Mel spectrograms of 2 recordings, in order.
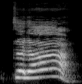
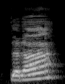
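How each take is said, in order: First: High, loud showman's reveal; big ta-da. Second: Small, slightly raised ta-da; tentative ta-da. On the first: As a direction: belt out a triumphant ta-da. Bigger repeat of trick reveal. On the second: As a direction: offer a modest little reveal. First go at a trick reveal. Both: Pretend.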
